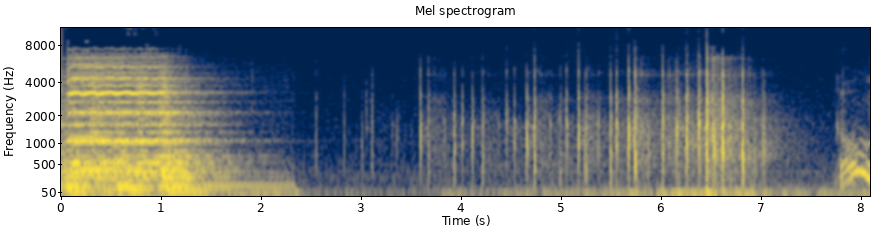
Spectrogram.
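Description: An orchestral passage stops about a second in and its last chord fades out. After a moment of silence, the clatter of a horse's hooves comes in, a studio sound effect, growing louder as the horse approaches.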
